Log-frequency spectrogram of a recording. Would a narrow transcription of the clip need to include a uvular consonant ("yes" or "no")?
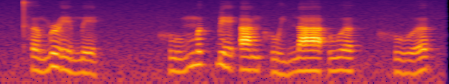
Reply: no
